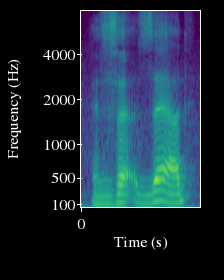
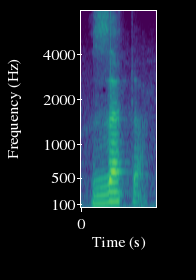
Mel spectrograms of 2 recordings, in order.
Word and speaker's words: zeta: Z and I was in Canada for a while Zed but in Spanish Zeta okay so now let's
